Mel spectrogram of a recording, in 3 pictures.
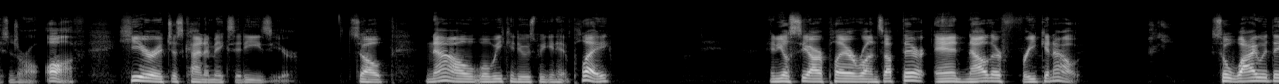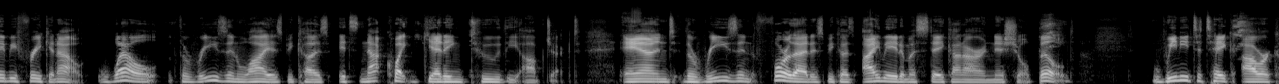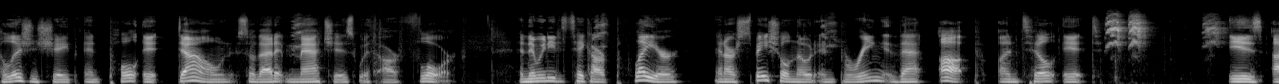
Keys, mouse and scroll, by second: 3.7 click, 4.3 scroll, 4.5 scroll down 5, 5.7 click, 19.7 click, 22.6 scroll, 24.5 click, 27.9 click, 28.6 click, 29.2 typing, 31.7 ctrl+s, 32.2 click, 34.4 click, 34.7 ctrl+z, 35.6 click, 35.8 ctrl+z, 36.1 d, 36.8 w, 37.6 q, 38.2-38.3 right drag.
